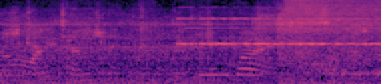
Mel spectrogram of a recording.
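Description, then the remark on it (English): An underground train roars along the rails at Southwark, a loud, continuous low rumble, with a thin high-pitched squeal of the wheels rising over it partway through. “This station is Southwark. Change here for National Rail Services from Waterloo East.”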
